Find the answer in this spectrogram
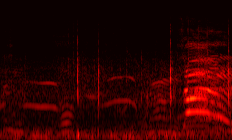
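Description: Footballers' short shouts on the pitch, with a few sharp knocks of the ball being struck, then a burst of loud shouting near the end as the goal goes in.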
